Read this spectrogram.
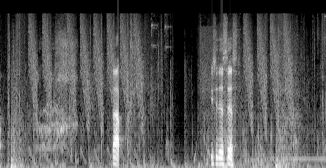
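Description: Video game sound effects whoosh and zap.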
